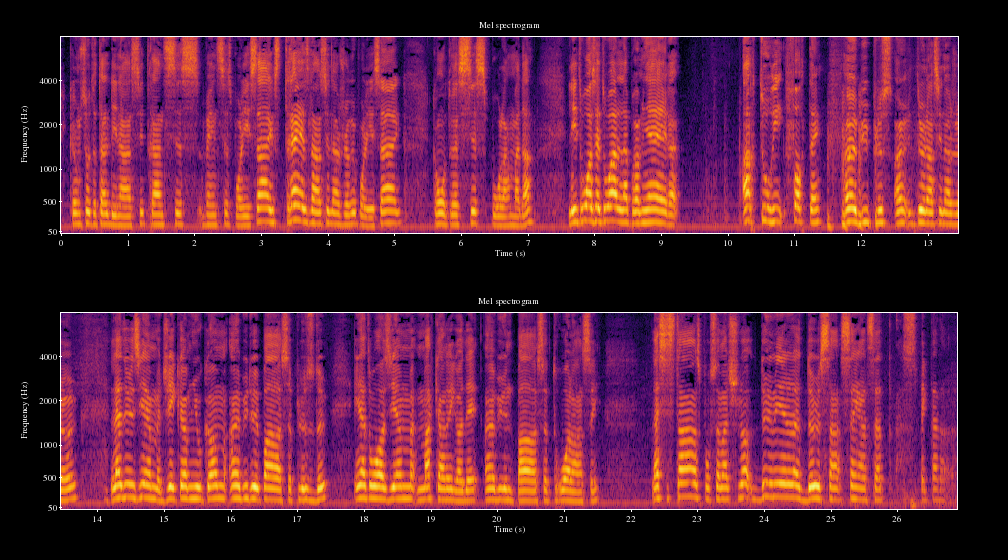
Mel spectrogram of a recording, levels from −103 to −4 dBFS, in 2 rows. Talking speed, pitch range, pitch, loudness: 140 wpm, 150-185 Hz, 170 Hz, -21 LUFS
